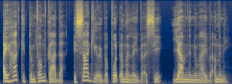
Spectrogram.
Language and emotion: Manipuri, happy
